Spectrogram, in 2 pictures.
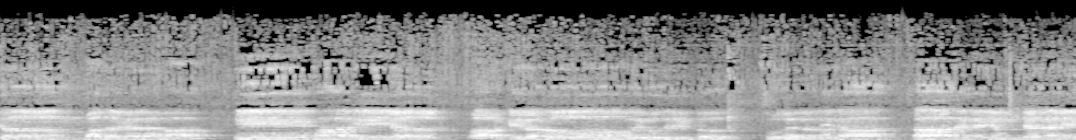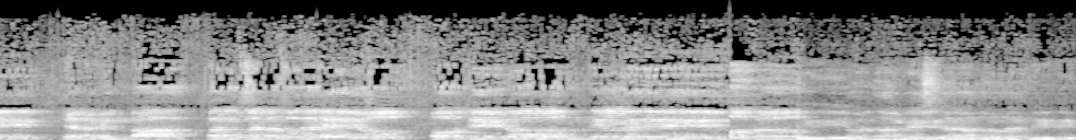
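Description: Voices chanting a slow Christian funeral liturgy hymn, sung in long held phrases with a brief pause for breath every few seconds.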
